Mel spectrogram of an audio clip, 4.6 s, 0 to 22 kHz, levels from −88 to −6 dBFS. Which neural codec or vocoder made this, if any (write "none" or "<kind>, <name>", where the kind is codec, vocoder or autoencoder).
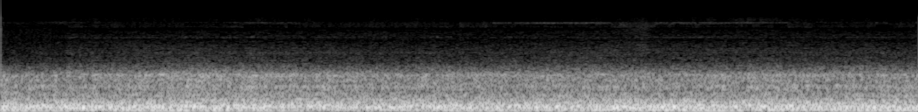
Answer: none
